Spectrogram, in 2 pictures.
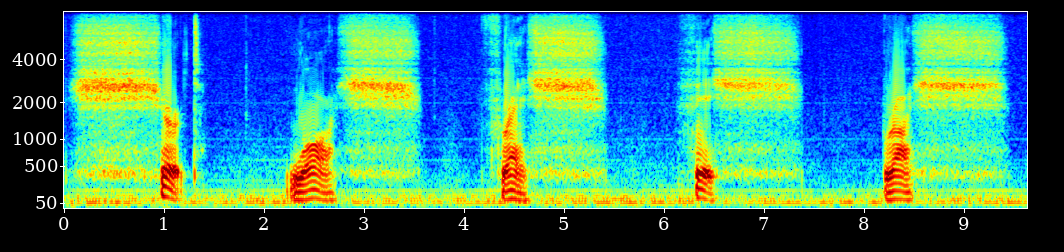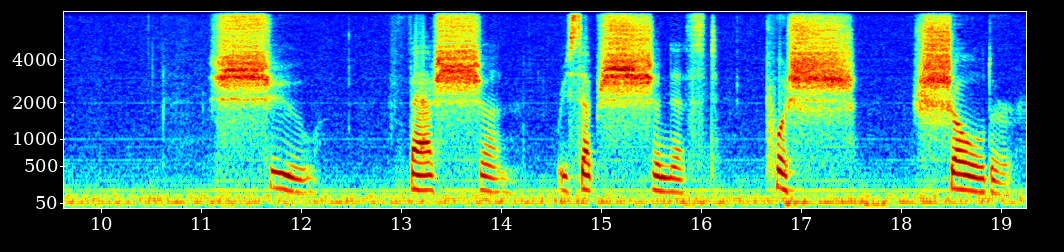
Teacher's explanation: the distant wind-like sound of the SH is made by bringing the side teeth gently together and shushing quietly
